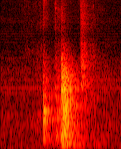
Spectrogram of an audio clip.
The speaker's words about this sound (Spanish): Llaman a la puerta, ¿quiénes son?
